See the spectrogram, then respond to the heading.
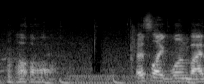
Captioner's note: chuckles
